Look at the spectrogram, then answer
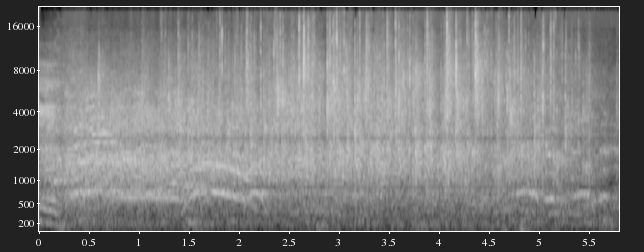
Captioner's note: audience cheering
